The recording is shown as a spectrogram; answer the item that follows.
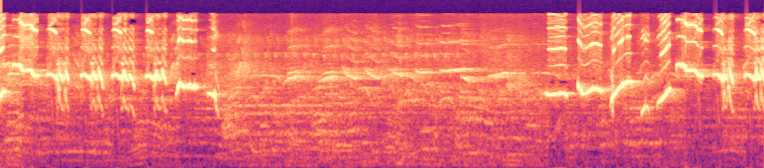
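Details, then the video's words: Oriental magpie-robin challenging a rival to fight with two fast runs of loud whistled notes, each note sliding down in pitch. The runs are divided by a quiet gap of background murmur. "panggilan kacer mencari lawan tarung"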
